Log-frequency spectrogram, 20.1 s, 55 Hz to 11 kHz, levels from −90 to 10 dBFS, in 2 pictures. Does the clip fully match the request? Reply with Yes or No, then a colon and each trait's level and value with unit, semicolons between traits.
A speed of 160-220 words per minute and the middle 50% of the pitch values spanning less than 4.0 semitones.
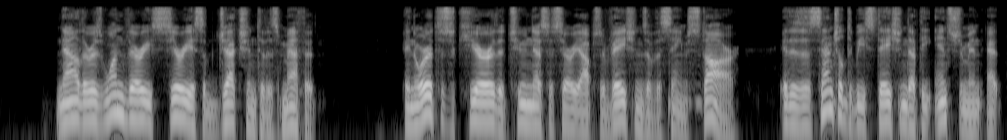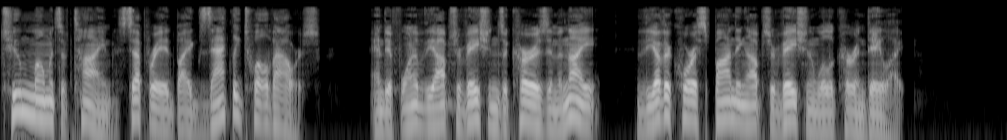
No: average, 175 wpm; average, 5.1 semitones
